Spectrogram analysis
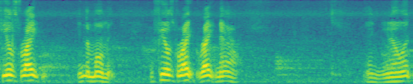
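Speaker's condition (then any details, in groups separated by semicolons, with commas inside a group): Cerebral palsy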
